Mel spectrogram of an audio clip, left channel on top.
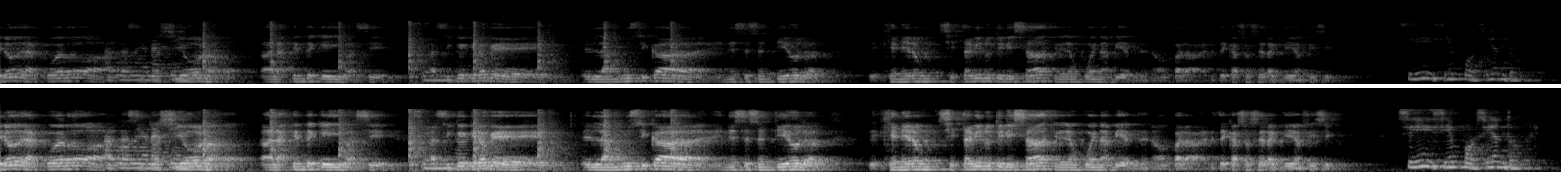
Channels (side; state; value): left; quieter; 14.1 dB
